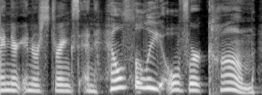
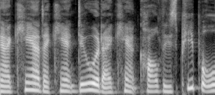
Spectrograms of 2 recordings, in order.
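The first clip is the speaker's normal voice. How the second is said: imitated crying, tearful voice, lower; 3 semitones lower, 4 dB quieter than usual. Retelling how a teenager cried about making phone calls: imitating someone crying. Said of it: "just crying and saying".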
